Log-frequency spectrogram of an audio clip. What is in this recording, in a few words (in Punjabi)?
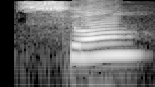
"sao", Punjabi; ਸੌਂਹ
